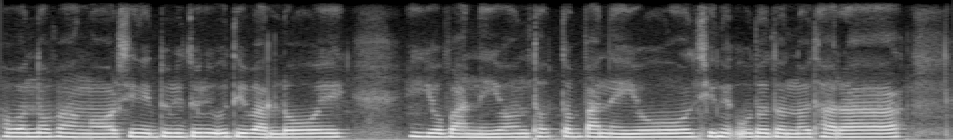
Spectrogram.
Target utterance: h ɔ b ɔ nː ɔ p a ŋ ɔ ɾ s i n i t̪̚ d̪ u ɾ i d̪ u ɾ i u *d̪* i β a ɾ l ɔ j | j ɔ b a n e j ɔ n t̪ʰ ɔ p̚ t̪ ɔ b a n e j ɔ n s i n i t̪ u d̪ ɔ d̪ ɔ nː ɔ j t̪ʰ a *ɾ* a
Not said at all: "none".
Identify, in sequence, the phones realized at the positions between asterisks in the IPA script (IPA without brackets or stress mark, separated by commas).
d̪, ɾ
